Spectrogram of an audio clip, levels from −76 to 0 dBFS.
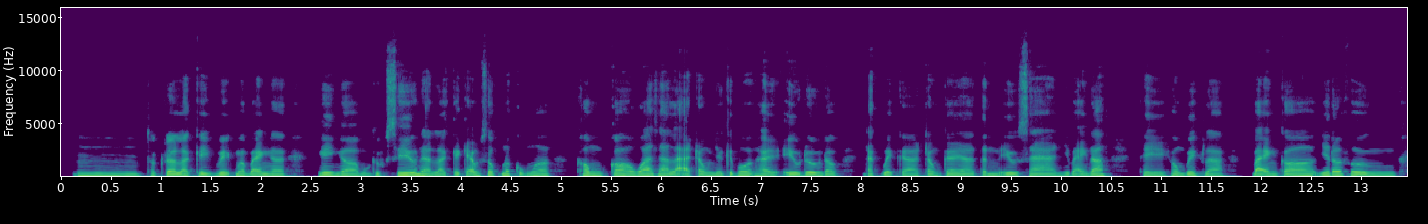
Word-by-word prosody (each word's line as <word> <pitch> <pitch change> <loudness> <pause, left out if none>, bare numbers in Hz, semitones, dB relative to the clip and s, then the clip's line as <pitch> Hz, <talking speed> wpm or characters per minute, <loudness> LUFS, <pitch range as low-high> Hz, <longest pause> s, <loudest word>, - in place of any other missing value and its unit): Ừm, 120 -4 -1
thực 105 -2 -6
ra 130 +3 +4
là 125 -3 +4
cái 145 +7 -1
việc 115 -2 +1
mà 115 - +2
bạn, 100 0 +2
à, 115 0 +1 0.3
nghi 135 +1 +3
ngờ 120 -4 +1
một 100 -1 -6
chút 145 - -2
xíu 165 +5 +4
nè 175 -9 +3
là 105 -3 0
cái 125 +7 -4
cảm 115 - +2
xúc 175 +4 -2
nó 175 - +3
cũng, 140 - -4
a, 145 -2 0 0.3
không 150 -2 0
có 165 +3 +2
quá 165 +1 +3
xa 170 -4 +1
lạ 120 -3 +3
trong 135 0 -1
những 115 -1 -1
cái 145 - -3
mối 165 -2 +2
quan - - -5
hệ 100 0 +1
yêu 135 0 +1
đương 135 0 +2
đâu, 135 -1 -1 0.3
đặc 115 +1 -4
biệt 115 -4 0
là 110 0 0
trong 125 0 -2
cái, 150 +1 +1
a, 135 -1 0
tình 115 -3 -3
yêu 130 +2 +1
xa 130 0 0
như 130 0 -5
bạn 100 -5 -1
đó. 150 +6 +3 0.4
Thì 110 -3 -1
không 135 +4 -2
biết 160 0 -1
là 110 -4 0 0.3
bạn 105 +3 +3
có 155 +4 +2
với 170 +1 +2
đối 170 0 +4
phương 140 -3 0
130 Hz, 255 wpm, -22 LUFS, 115-150 Hz, 0.4 s, ra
